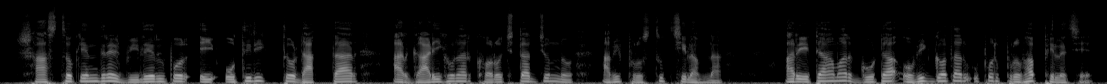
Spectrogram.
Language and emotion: Bengali, sad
